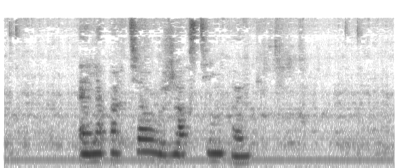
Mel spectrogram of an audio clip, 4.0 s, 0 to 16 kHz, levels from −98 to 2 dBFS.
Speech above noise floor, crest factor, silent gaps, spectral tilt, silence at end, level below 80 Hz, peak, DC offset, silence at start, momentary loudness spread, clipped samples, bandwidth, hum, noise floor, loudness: 25 dB; 16 dB; none; -4.5 dB/octave; 0.05 s; -66 dBFS; -16 dBFS; under 0.1%; 0.05 s; 23 LU; under 0.1%; 11.5 kHz; none; -53 dBFS; -29 LUFS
